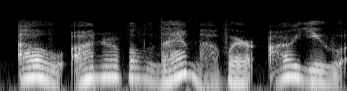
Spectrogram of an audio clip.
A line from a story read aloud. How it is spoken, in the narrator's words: I cried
